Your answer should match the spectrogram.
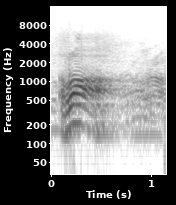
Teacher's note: The tip of the tongue should be on top of the palate. Ra, it's heavy.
